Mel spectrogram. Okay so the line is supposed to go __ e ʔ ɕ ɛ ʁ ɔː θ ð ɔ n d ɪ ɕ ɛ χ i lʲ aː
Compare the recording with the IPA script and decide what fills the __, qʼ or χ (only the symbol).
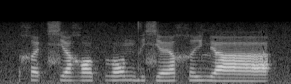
χ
